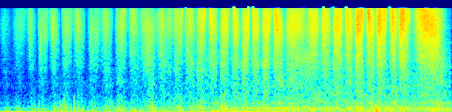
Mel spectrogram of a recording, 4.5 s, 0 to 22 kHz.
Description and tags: I'm scratching my head. Recorded with Edirol R-1 & Sennheiser ME66.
